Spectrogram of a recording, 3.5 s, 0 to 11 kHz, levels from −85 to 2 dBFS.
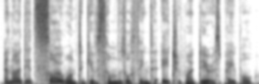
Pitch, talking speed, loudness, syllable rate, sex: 215 Hz, 275 wpm, -17 LUFS, 6.1 syllables/s, female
